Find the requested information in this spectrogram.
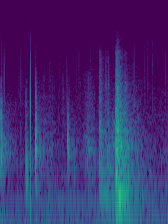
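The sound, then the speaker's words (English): A door swings shut with a solid thunk, preceded by a few light knocks and handling clicks, moderately loud. “Close that door”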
